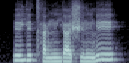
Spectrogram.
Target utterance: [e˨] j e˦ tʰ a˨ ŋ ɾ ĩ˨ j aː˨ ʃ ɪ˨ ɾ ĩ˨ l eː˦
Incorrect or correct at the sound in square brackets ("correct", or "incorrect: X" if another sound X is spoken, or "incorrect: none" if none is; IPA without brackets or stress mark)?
incorrect: e˦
